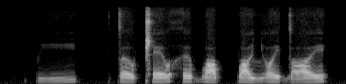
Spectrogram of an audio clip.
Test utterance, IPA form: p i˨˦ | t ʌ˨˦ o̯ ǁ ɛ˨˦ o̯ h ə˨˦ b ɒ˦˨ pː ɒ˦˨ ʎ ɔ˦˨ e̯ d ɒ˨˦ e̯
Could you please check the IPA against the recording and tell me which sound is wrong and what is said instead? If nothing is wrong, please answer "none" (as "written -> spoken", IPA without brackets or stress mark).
none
